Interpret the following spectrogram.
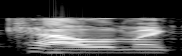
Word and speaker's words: Calumet: Oh, someone yelled at me for not saying it right, Calumet County, so I changed it.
